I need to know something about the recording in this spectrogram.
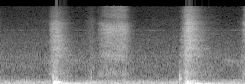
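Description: Feet thump down onto a soft mattress.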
